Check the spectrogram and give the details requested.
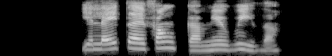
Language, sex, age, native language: Icelandic, female, 10, Icelandic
